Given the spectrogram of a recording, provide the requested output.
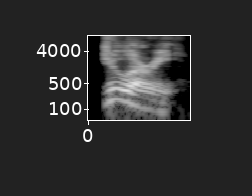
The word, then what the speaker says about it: jewelry: so it's jewy jewy jewry jewelry okay jewry jewelry so that's how we pronounce it yeah and then come back here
